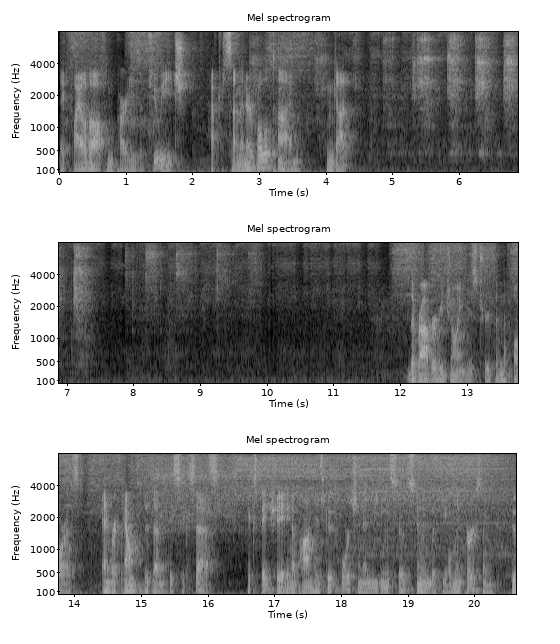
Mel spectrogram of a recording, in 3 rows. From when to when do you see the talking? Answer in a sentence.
The talking can be heard from 0.0 to 4.3 s and from 12.1 to 20.5 s.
